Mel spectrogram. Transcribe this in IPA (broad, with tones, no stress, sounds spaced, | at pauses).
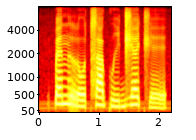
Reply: k͡p ɛ˦ n r o˨ t͡s a˦ kʷ i˨ d͡ʒ ɛ˦ t͡ʃ eː˨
